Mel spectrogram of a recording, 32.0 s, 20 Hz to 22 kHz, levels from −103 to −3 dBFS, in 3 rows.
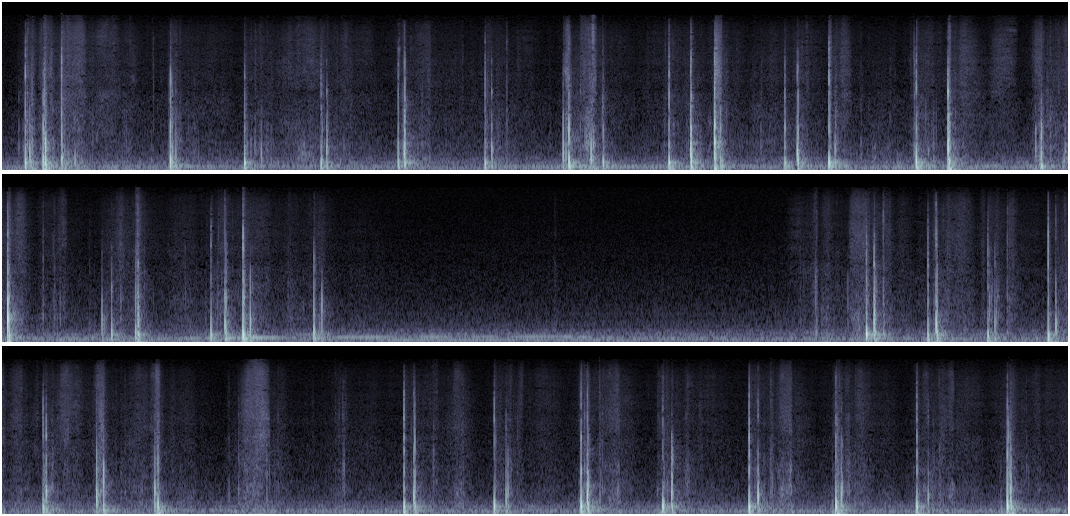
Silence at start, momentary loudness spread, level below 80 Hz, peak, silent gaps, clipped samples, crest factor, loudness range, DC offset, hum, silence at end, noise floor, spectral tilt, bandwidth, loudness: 0.05 s; 24 LU; -46 dBFS; -2 dBFS; none; under 0.1%; 34 dB; 13 LU; under 0.1%; none; 0 s; -56 dBFS; -6.5 dB/octave; 16 kHz; -35 LUFS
